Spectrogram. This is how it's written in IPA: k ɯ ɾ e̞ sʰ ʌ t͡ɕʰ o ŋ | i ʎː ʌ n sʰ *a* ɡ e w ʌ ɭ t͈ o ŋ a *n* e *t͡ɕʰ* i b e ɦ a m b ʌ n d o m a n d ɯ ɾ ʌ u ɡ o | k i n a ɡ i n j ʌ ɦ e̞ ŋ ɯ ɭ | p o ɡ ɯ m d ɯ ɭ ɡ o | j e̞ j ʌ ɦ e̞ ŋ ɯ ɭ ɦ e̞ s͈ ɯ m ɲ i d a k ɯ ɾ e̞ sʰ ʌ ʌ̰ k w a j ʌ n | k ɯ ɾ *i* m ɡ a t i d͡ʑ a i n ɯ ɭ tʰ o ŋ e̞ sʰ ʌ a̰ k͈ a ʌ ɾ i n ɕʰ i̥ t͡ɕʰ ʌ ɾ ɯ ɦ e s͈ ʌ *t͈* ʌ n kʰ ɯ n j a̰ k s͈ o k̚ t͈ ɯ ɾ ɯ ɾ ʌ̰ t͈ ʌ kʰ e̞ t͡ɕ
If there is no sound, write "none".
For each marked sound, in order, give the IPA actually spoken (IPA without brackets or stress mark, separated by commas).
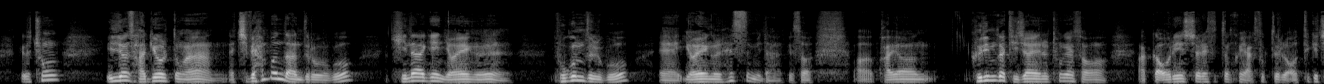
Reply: a, n, t͡ɕ, i, t͈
